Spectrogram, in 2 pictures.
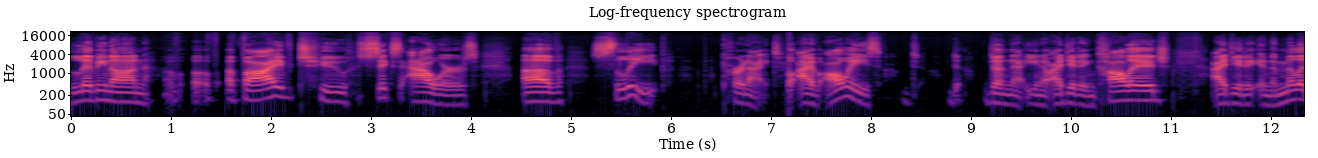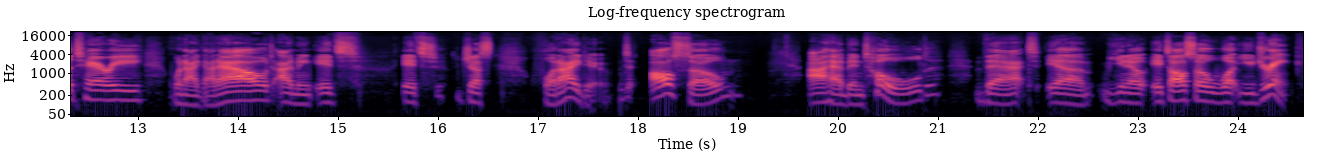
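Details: Adult male who stutters, with fluency phases of better and worse speech over days to months, managed with learned tools and techniques: stuttering.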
